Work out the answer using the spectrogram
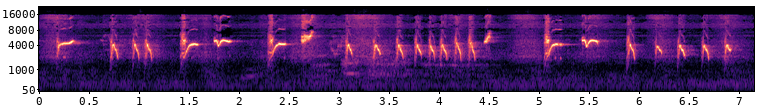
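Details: Cucak ranting bulbul singing steadily, a recording for luring and training birds to sing: rising whistles interleaved with dense bursts of rapid chirps.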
